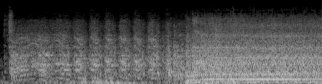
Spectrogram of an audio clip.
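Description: A large diesel tractor engine, on a tractor attached to a planter that seeds 48 rows at a time on a corn and soybean farm in central Illinois, cranks with rapid, rhythmic churning for about two seconds, then catches and settles into a steady, loud idle with a low hum. No one speaks.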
